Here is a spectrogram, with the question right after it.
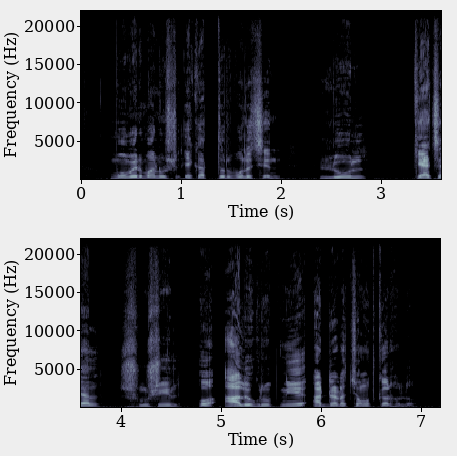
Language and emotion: Bengali, neutral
